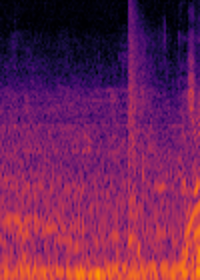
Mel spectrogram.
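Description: Faint background voices at a baseball field over a steady low rumble, with two short, sharp clicks in the second half.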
